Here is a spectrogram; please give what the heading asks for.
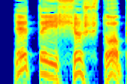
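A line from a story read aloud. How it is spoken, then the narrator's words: Grumbling. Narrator (Russian): проворчал я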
